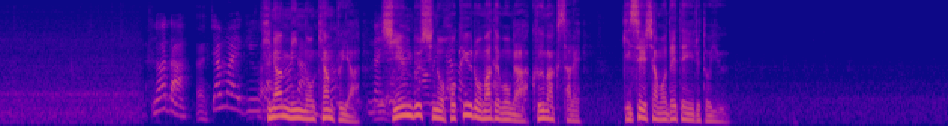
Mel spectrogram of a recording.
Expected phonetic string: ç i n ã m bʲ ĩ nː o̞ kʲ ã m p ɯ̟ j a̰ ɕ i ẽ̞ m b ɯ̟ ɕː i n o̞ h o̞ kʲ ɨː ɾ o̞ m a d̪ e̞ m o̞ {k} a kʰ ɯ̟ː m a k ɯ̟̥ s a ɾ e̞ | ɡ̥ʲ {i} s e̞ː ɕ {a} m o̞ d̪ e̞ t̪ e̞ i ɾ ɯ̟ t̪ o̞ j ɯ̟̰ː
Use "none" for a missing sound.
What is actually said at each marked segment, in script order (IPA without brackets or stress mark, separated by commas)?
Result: ɡ, i, a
